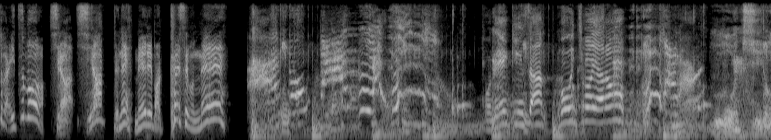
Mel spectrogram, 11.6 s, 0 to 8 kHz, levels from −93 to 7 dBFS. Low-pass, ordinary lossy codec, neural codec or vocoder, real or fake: 7.2 kHz; none; codec, 16 kHz, 4 kbps, FreqCodec, larger model; fake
